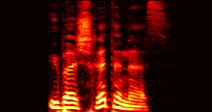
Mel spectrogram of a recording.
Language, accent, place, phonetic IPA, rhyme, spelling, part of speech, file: German, Germany, Berlin, [ˌyːbɐˈʃʁɪtənəs], -ɪtənəs, überschrittenes, adjective, De-überschrittenes.ogg
- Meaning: strong/mixed nominative/accusative neuter singular of überschritten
